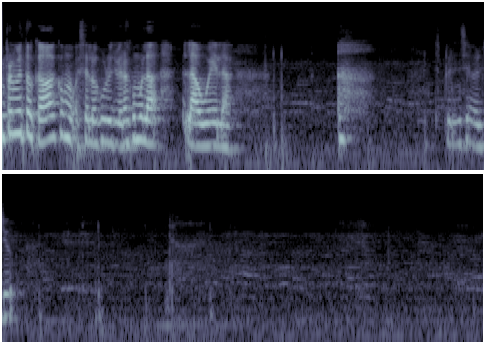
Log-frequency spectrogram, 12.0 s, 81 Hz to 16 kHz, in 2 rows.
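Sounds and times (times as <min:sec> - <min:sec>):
faint low hum: 0:00.0 - 0:12.0.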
